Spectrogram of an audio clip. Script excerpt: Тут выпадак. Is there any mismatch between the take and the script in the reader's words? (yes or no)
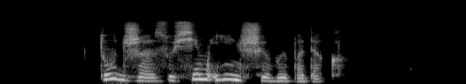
yes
